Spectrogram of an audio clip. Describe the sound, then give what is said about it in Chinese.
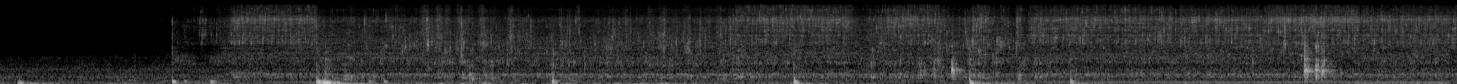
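Water runs from a tap while someone washes their hands. A steady, fairly soft hiss and trickle continues throughout, punctuated by a few scattered clicks and light knocks. “洗手真的很重要。”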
